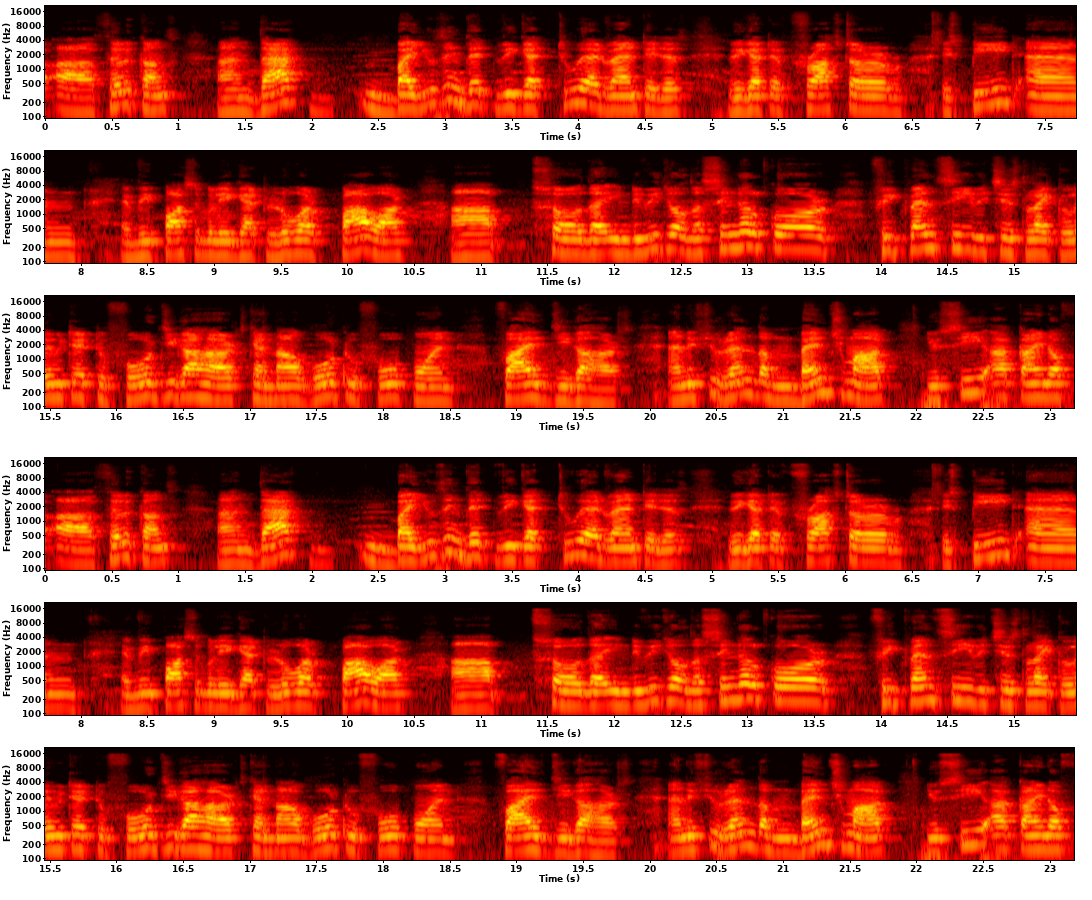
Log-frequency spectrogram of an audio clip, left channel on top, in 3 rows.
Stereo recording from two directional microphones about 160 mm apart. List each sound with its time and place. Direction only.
0.1 s speech: 5° right (ahead or behind)
2.6 s speech: 20° right (ahead or behind)
7.3 s speech: 20° right (ahead or behind)
11.5 s speech: 20° right (ahead or behind)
